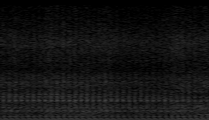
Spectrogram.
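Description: Small engine-driven water pump running steadily with an even pulse, with water gushing from its outlet and splashing on concrete: the pump is primed and delivering a full flow.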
